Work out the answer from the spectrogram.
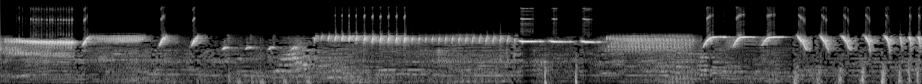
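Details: Canary in full song with unique ornamented phrasing, used for teaching other birds: long steady buzzing trills alternate with clusters of slurred whistles, a clear held note, and a closing burst of quick repeated sweeping chirps.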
